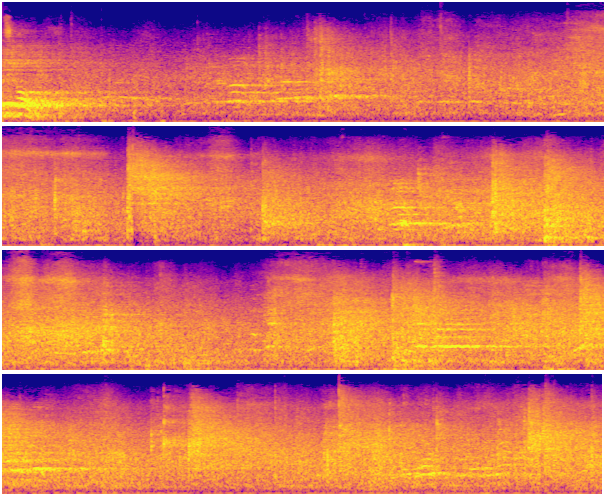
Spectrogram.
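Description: Ice hockey play on an indoor rink: skates scraping the ice, with many sharp knocks and thuds of sticks, puck and boards scattered throughout.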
